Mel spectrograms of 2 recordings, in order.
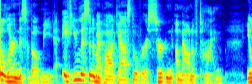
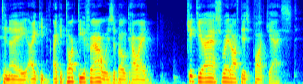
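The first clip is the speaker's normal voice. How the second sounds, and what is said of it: Put-on New York accent. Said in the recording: “I transform into this New York style accent”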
